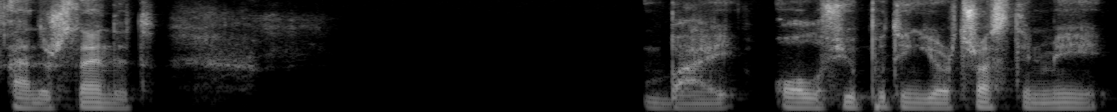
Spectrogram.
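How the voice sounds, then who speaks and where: Deep, flat, husky man musing aloud. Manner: halting, repeats words and restarts phrases often; earnest, thoughtful. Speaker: host of a live online call. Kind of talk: reflective live talk to an audience.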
